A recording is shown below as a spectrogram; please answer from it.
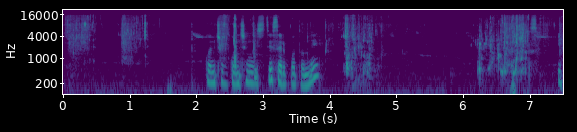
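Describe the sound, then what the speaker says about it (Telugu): Water is poured onto garden plants in summer, a soft trickling and splashing that comes and goes beneath steady talking. "ఇప్పుడైతే కొంచెం వాటర్ అయితే ఇచ్చేద్దాము మొక్కలకి"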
